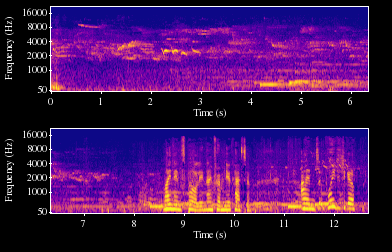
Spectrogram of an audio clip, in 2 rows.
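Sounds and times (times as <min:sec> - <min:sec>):
busy outdoor chorus of birdsong: 0:00.0 - 0:12.6
pheasant calling: 0:00.0 - 0:12.6
dunnock's high quick warbling calls: 0:03.3 - 0:12.6
speech: 0:08.6 - 0:10.6, 0:11.4 - 0:12.6.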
